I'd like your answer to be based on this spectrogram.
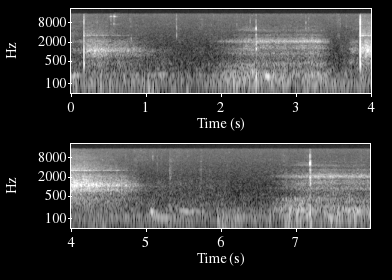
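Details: A sleeping man who would not stop snoring gives slow, noisy breathing with snorting snores on the in-breaths and a few background clicks; a water bottle was later used to stop it.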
